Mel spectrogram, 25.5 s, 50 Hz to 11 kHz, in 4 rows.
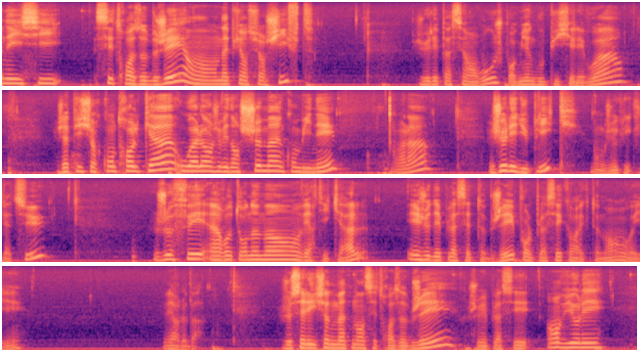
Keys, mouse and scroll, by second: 0.1 click, 0.9 shift+click, 1.9 shift+click, 4.6 shift+click, 8.8 click, 9.9 click, 10.7 click, 12.7 click, 15.9 click, 17.4-21.3 drag, 22.2 click, 22.7 shift+click, 23.7 shift+click.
